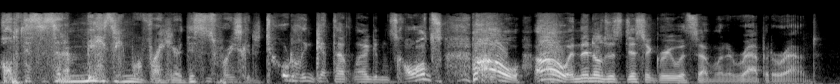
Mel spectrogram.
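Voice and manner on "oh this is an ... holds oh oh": forceful, aggressive half-whisper, violently rising pitch. Answering a viewer question, imitating a commentator: Henner Gracie aggressive half-whispering. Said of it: "the A K forty-seven of aggressive whispering".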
